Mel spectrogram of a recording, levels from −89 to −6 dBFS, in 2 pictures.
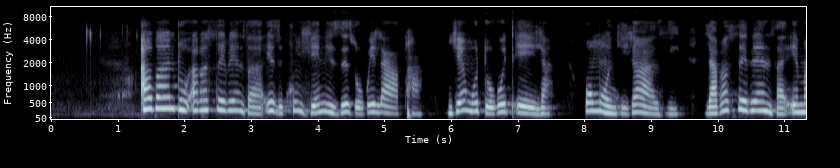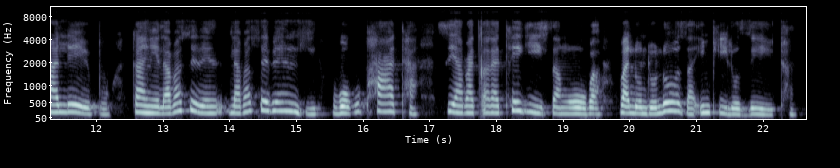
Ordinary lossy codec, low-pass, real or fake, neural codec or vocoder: Opus, 24 kbps; 7.2 kHz; fake; codec, 16 kHz, 4 kbps, X-Codec, HuBERT features, trained on balanced general audio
